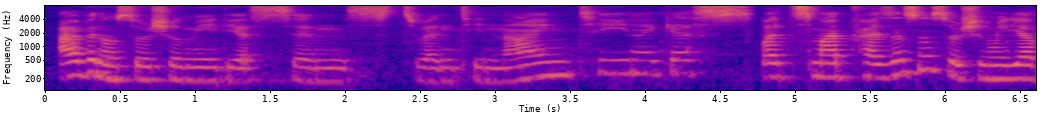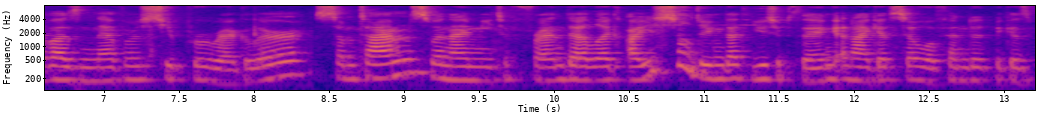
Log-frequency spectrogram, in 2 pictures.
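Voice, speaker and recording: A woman of twenty-one from Turkey, a native Turkish speaker talking casually to camera with quick asides and frequent fillers. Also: mid-range voice, slight background noise. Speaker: YouTuber.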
